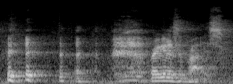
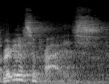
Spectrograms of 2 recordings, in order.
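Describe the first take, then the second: First: Slow, laughing through the words. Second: Said in the usual way. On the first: Real, not acted. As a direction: say it slowly while laughing.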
